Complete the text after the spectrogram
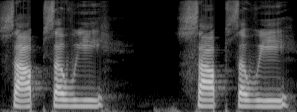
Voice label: "sapsvwe", Muscogee

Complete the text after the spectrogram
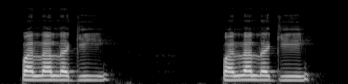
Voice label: "pvlvlvke", Muscogee

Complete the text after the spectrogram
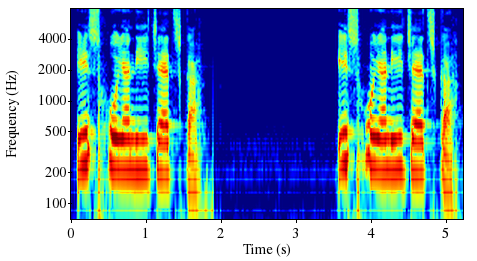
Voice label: "eshoyvnecickv", Muscogee

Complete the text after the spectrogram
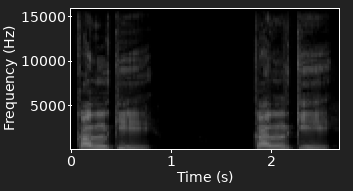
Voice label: "kvlke", Muscogee

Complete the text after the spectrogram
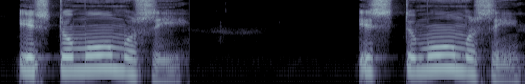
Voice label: "estomomose", Muscogee

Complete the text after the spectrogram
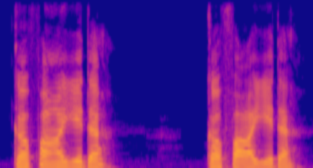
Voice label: "kvfayetv", Muscogee

